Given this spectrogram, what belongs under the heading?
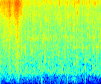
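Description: Shallow stream in the Virginia woods, with water trickling and babbling nearby in a steady, fairly loud flow. No voices are heard.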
